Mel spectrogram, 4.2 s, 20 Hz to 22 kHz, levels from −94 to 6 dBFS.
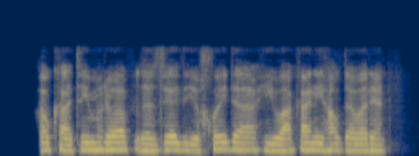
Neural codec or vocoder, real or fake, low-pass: codec, 16 kHz, 1.1 kbps, Voila-Tokenizer; fake; 7.2 kHz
